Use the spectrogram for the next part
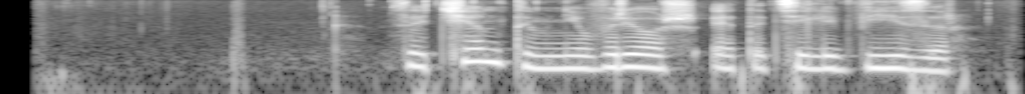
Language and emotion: Russian, neutral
